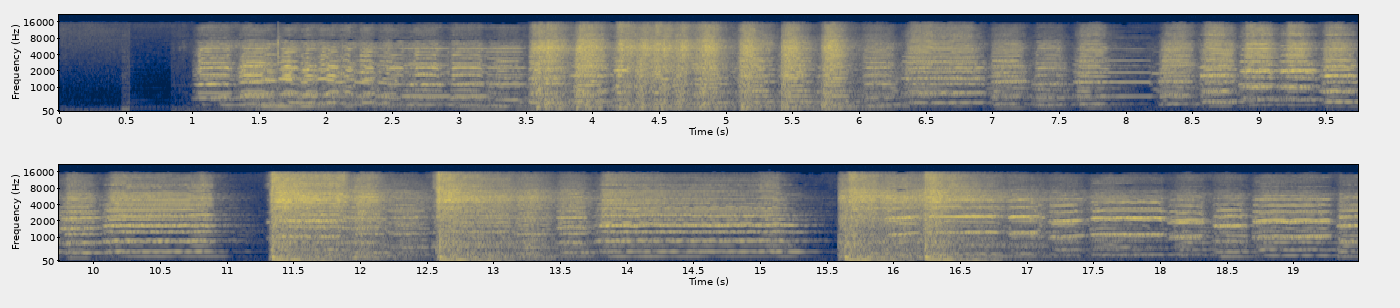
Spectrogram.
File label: anthem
